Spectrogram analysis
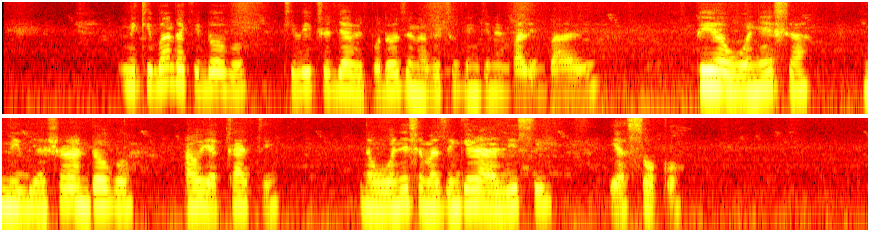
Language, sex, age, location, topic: Swahili, female, 18-24, Dar es Salaam, finance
